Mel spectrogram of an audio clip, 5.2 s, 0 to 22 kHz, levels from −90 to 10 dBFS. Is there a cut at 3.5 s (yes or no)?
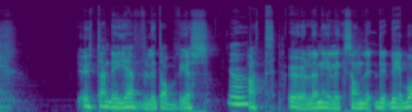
yes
